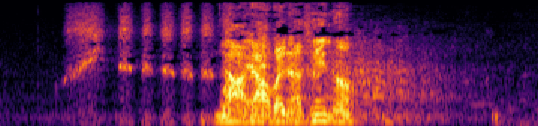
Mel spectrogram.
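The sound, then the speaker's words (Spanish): A person whistles a thin, high-pitched tone that breaks into several quick pulses, imitating the ringing one hears in silence, then a voice follows with chuckling, laugh-like sounds. “Chifla. ¿Cómo haces? Sentís un chiflido.”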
